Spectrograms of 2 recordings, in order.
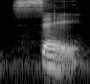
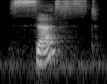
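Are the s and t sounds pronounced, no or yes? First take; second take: no; yes. First: It sounds like the English word say. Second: The s and t sounds are pronounced. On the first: The speaker calls it right. "in French they say the word c'est. It sounds like how we say the word say" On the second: The speaker calls it wrong. "a lot of times people pronounce this C apostrophe E S T as cest"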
